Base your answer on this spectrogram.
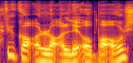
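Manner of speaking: very loud, botched, clumsy English accent. Asked to try an accent, the speaker attempts a bad James Bond impression. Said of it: "It's the only way I can do an English accent".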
